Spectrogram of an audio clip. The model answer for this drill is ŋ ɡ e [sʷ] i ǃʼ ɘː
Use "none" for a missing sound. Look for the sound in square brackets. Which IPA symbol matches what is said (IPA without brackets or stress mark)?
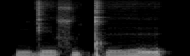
sʷ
